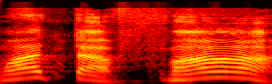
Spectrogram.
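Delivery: very high-pitched, loud, funny voice. Trying out a friend's catchphrase in a funny way: imitating Colin's catchphrase. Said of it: "You gotta say it in a funny way".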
